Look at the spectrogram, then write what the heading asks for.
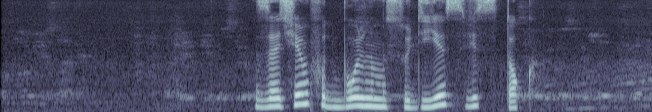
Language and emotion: Russian, neutral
